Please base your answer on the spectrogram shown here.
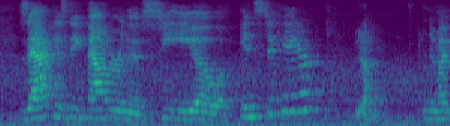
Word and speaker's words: Insticator: But a lot of people mispronounce and say instigator, which is kind of okay though.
